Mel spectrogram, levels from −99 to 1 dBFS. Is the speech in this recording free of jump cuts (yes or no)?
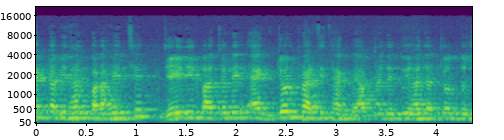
no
